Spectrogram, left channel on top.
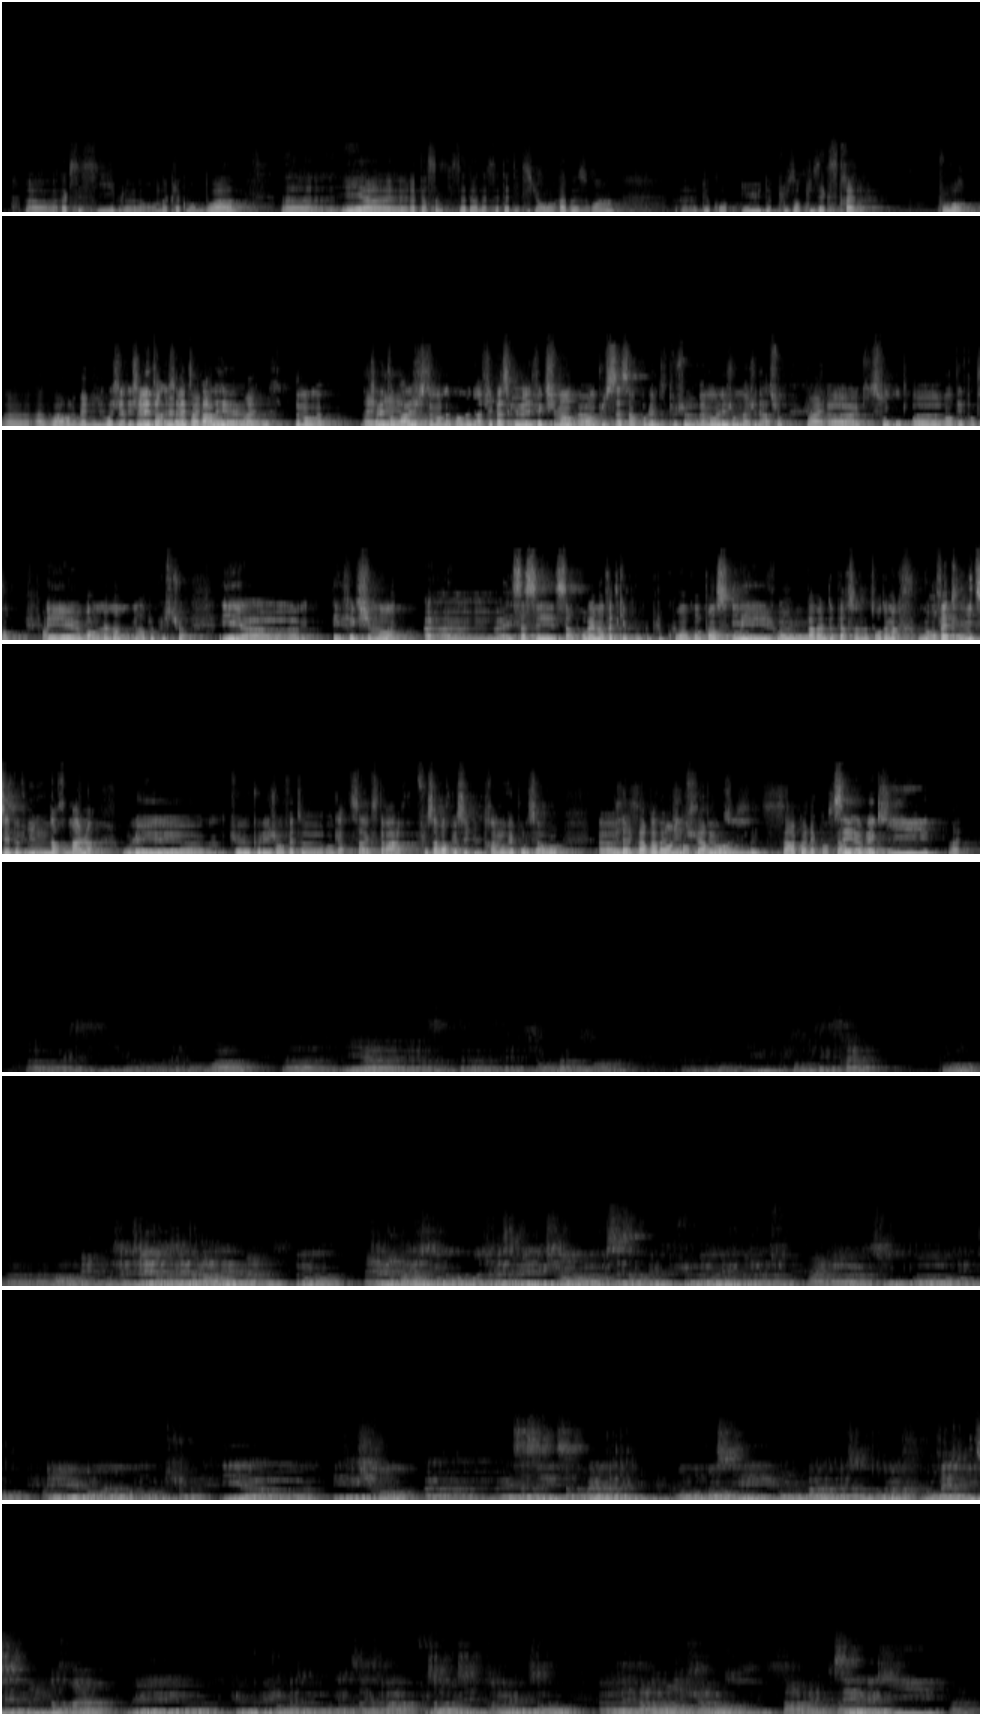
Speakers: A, on the left; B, on the left.
A: euh, accessibles en un claquement de doigts. Euh, et euh, la personne qui s'adonne à cette addiction a besoin euh, de contenu de plus en plus extrême. pour euh, avoir le même niveau
B: J'a-
A: donc,
B: J'allais
A: de,
B: t'en
A: de
B: j'allais
A: dopamine.
B: t'en parler euh,
A: Ouais.
B: justement.
A: Et,
B: J'allais t'en
A: et,
B: parler
A: euh,
B: justement de la pornographie parce que effectivement, euh, en plus ça c'est un problème qui touche euh, vraiment les gens de ma génération
A: ouais,
B: euh, qui sont entre 20 et 30 ans,
A: ouais.
B: et voire même un, un peu plus, tu vois. Et euh, effectivement, euh, et ça, c'est, c'est un problème en fait qui est beaucoup plus courant qu'on le pense,
A: Oui,
B: et je vois
A: oui, oui,
B: pas mal de personnes autour de moi où en fait, limite, c'est devenu normal où
A: oui.
B: les,
A: Mhm.
B: euh, que, que les gens en fait euh, regardent ça, etc. Alors, il faut savoir que c'est ultra mauvais pour le cerveau. Euh,
A: Oui, ça,
B: Il y a eu
A: ça rebranche
B: pas mal d'études
A: ton cerveau,
B: qui,
A: ça, ça reconnecte ton cerveau.
B: c'est, euh, bah, qui
A: euh, Ouais,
